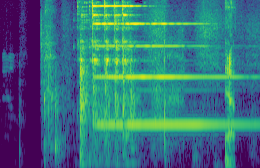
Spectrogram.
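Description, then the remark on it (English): A bell is banged and rings out sharply after a few clattering knocks, its bright metallic tone sustaining and slowly fading over a couple of seconds, clear, with another brief knock near the end. “Bell, bell, bell.”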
